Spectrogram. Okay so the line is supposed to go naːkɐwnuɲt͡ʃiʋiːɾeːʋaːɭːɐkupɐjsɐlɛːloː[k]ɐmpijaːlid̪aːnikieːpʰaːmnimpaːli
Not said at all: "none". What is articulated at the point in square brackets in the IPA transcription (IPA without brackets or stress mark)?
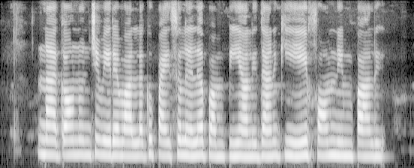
p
